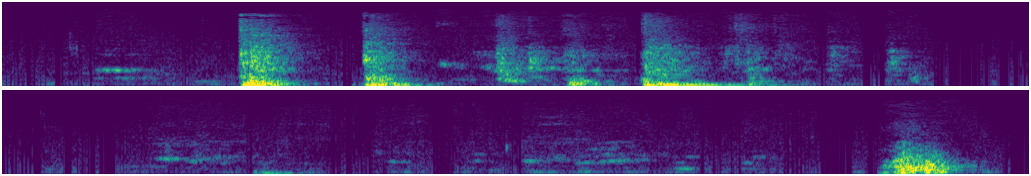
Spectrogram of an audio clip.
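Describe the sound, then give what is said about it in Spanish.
A window being closed gives a few dull thuds and knocks with a soft whoosh between them, quiet overall, the loudest bangs near the start and the end. “Mientras respondéis, voy a ver si cierro la ventana.”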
